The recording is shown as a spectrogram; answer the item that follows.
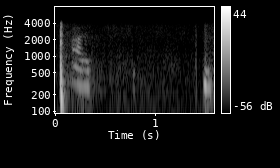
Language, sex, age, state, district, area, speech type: Bengali, female, 18-30, West Bengal, Alipurduar, rural, conversation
